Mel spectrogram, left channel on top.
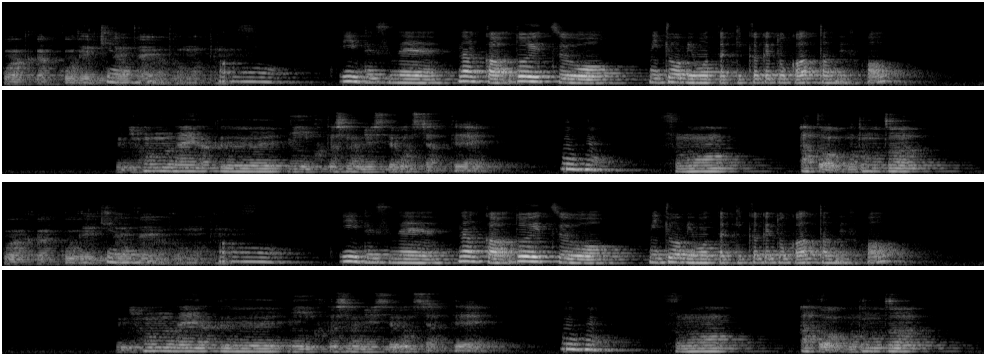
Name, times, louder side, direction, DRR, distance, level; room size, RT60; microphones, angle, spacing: voice 1, 0.0-2.3 11.0-14.6 16.4-17.0 17.8-18.9, equal, 35° left, -3 dB, 4.9 m, -33 dB
voice 2, 1.0-1.5 2.3-2.7 3.4-6.1 6.5-8.9 15.4-15.9, equal, 5° right, 1 dB, 1.1 m, -26 dB
19.5 x 8.3 x 2.7 m, 0.92 s
head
